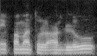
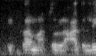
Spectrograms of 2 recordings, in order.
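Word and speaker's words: إقامة العدل: Pertama Yang pertama iqamatul adlu bainan nasi kullan nas. Nah, bacanya keliru itu. Coba baca pakai Arab. Iqamatul adli. Oh, iqamatul adli bainan nasi kullan nas.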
